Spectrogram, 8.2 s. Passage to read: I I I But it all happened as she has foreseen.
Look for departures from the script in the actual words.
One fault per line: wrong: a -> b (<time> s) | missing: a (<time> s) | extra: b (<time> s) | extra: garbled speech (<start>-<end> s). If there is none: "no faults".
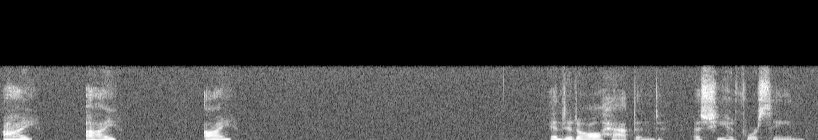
wrong: But -> And (5.5 s)
wrong: has -> had (7.2 s)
